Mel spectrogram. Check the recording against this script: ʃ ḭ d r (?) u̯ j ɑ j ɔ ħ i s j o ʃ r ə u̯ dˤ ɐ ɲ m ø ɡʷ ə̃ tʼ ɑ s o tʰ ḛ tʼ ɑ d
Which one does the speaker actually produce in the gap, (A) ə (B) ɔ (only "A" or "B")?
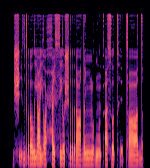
B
